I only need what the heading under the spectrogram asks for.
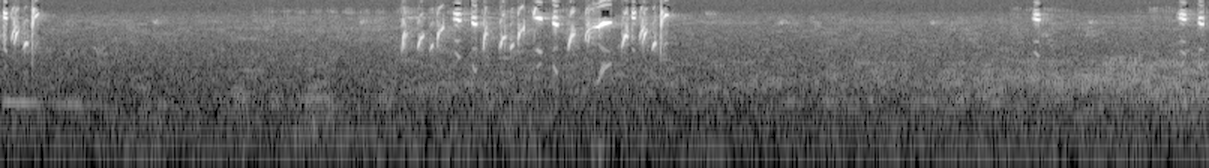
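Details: European goldfinch singing one lively phrase of quick, jangling high notes and twitters about two seconds long, with a few isolated chirps before and after and a faint rustle late on.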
